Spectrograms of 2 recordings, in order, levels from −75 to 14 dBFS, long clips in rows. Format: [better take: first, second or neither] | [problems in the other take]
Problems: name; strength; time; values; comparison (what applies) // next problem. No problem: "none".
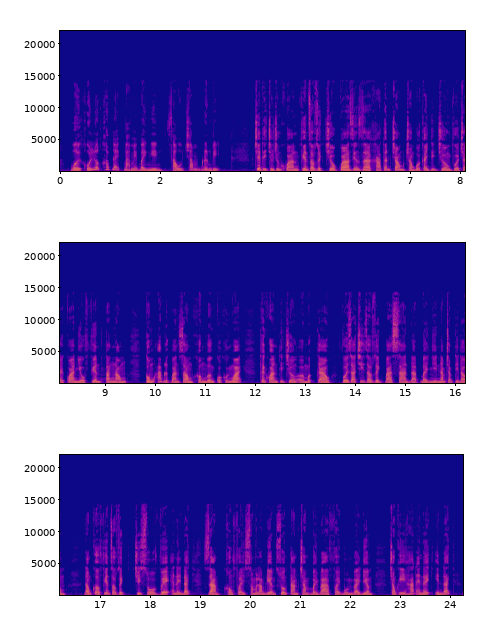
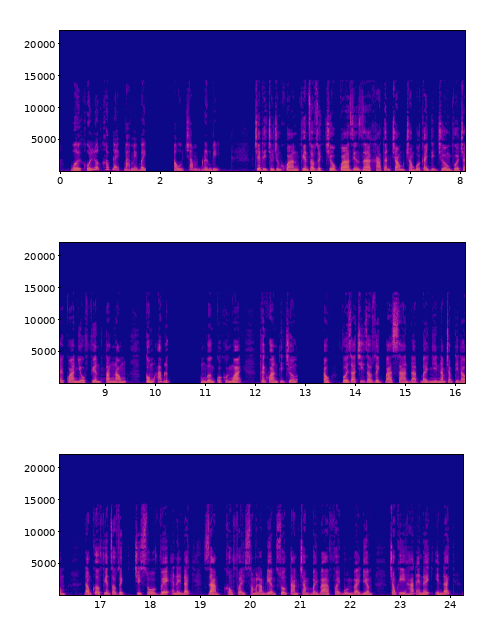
first | audio cutting out; at 1.5 s for 0.5 s, at 10 s for 0.5 s and at 13 s for 0.5 s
